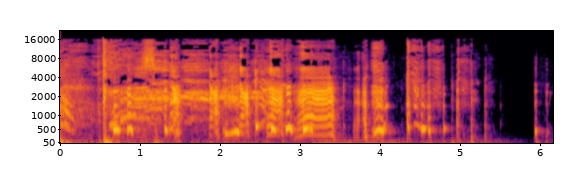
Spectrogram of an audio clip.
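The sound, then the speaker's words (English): A voice imitates a baby coughing after getting a mouthful of powdered dehydrated breast milk: harsh, wheezy coughing bursts mixed with wavering, strained vocal sounds, then a few sparse, brief noises trailing into quiet. “The kids just get a mouthful of powder. Right. Your baby fucking coughs and just says,”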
